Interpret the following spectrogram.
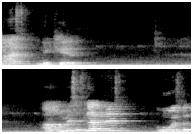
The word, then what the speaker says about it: Nikhil: The way the principal pronounces his name is different from the way his parents say it. The second part of it is longer, sounding like hill.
